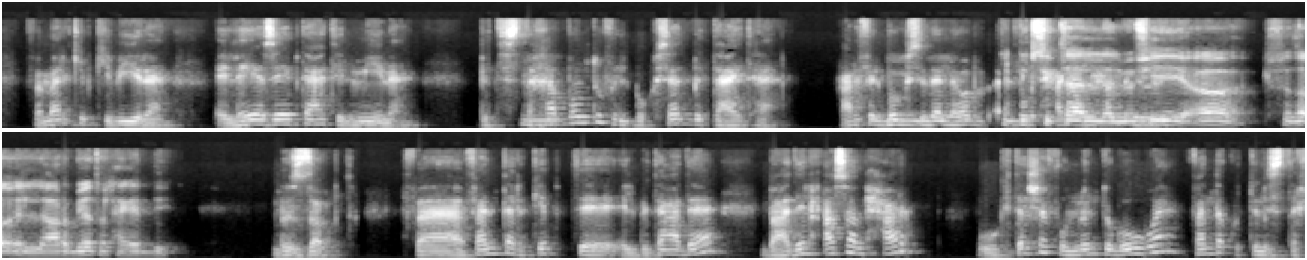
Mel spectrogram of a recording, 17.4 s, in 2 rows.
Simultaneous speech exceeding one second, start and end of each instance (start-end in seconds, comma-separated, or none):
5.9-7.9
